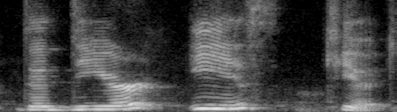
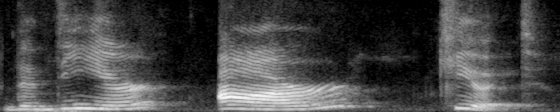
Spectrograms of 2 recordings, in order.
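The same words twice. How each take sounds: First: "is" stressed, the whole line slow; slow it down and land on "is" for the singular. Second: "are" said slow and louder, the rest plain; stress on are. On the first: Teacher contrasting the singular form for the class, slow with "is" stressed. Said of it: "Si estoy hablando en singular". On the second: Teacher showing students the plural verb, slow with "are" stressed. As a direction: lean hard on "are" to show it is plural. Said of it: "como yo digo are". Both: Shown as a demonstration.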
